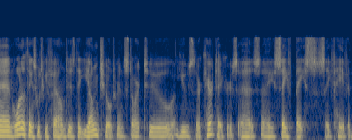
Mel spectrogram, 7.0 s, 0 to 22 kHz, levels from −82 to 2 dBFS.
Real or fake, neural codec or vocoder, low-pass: real; none; 7.2 kHz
